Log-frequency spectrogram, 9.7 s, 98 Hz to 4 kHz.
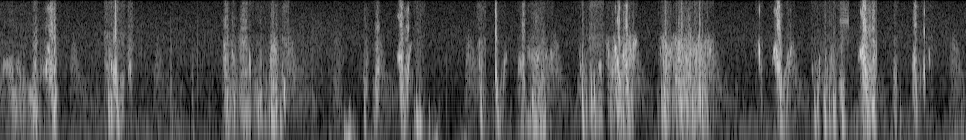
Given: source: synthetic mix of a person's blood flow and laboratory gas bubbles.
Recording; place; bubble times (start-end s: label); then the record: Doppler ultrasound of blood flow; subclavian vein
0.00-0.61 s: bubbles
1.04-1.34 s: bubbles
2.22-2.92 s: bubbles
3.63-3.70 s: bubbles
3.73-3.81 s: bubbles
3.96-4.26 s: bubbles
4.76-4.87 s: bubbles
4.96-5.08 s: bubbles
5.17-5.54 s: bubbles
5.78-6.39 s: bubbles
6.58-7.14 s: bubbles
7.55-7.63 s: bubbles
7.71-7.95 s: bubbles
8.12-8.49 s: bubbles
8.56-8.78 s: bubbles
8.93-8.99 s: bubbles
9.12-9.33 s: bubbles
From the record:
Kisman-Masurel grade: 243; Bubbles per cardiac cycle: several, 3 to 8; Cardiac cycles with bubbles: 100%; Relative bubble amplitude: loud (0.450 to 0.775); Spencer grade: 3 (all of the cardiac periods contain showers or single bubble signals, but not dominating or overriding the cardiac motion signals); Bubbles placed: anywhere in the cardiac cycle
